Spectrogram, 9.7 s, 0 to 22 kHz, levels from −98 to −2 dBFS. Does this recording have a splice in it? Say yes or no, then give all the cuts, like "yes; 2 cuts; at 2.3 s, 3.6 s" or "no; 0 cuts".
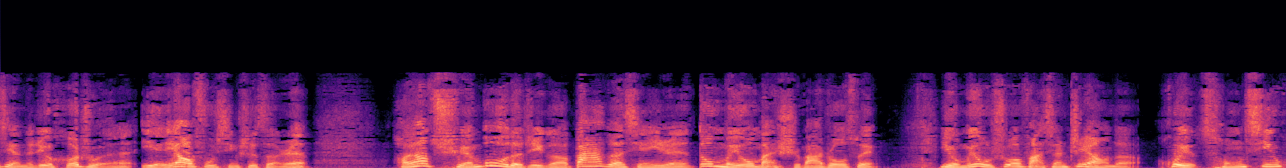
no; 0 cuts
